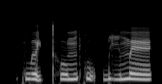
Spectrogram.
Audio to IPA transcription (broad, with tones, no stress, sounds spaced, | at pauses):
k w ə̰˧˨ j t̪ʰ o˨˦ m k ṵ˧˨ ɓ i˨˦ m ɛ˧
